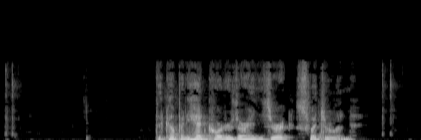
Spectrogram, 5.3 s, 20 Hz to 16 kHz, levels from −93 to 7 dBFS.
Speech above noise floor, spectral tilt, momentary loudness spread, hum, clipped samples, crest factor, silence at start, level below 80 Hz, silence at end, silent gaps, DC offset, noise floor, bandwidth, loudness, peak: 67 dB; -7.5 dB/octave; 15 LU; none; under 0.1%; 18 dB; 1.95 s; -54 dBFS; 0.85 s; none; under 0.1%; -88 dBFS; 9 kHz; -21 LUFS; -4 dBFS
